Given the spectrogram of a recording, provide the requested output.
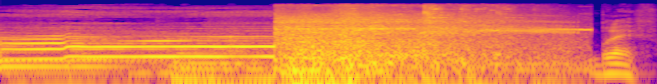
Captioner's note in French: ♫ Musique émouvante ♫; bruits horribles de cris et débris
